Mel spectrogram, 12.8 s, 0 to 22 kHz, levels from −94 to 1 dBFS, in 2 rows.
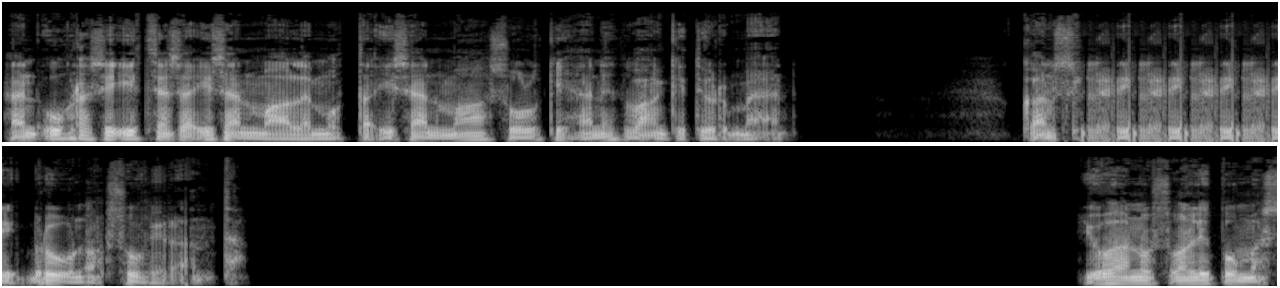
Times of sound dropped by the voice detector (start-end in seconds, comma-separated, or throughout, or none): none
